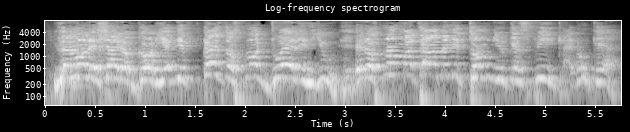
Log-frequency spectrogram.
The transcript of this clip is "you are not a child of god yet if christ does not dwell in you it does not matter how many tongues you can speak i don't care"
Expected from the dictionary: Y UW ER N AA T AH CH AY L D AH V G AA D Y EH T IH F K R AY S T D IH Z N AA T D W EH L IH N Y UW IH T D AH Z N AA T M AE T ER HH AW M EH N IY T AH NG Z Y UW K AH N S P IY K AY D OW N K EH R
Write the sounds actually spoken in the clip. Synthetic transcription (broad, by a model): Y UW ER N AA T AH SH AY D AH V G AA D Y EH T IH F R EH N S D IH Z N AA T D W EH L IH N Y UW IH T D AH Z N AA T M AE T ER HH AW M EH N IY T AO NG Y UW K AH N S P IY K AY D OW N K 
